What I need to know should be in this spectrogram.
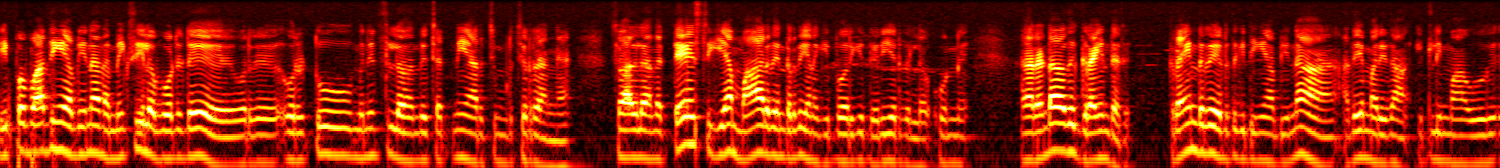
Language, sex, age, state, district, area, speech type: Tamil, male, 30-45, Tamil Nadu, Viluppuram, urban, spontaneous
